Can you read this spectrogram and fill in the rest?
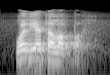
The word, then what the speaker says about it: وليتلطف: ولكن هي لا وليتلطف وليتلطف الطاء مفخمة ولا، لكن قد يرقق اللام فيرقق الطاء يقول وليتلطف تف وليس الطف طاء.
